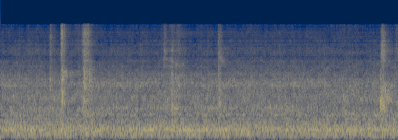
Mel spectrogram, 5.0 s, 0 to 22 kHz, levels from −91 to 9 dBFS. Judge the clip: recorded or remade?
remade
